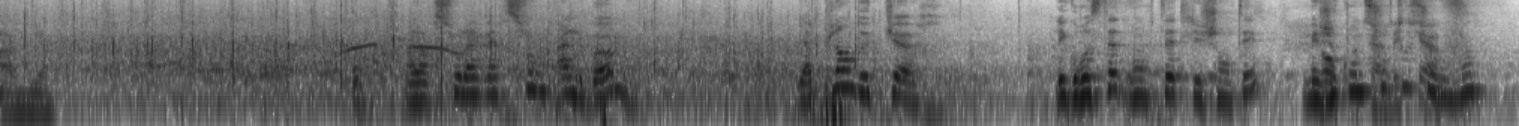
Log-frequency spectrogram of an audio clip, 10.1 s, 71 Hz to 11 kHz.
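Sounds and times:
speech: 0.0 - 0.6, 2.7 - 4.4, 5.3 - 6.3, 7.0 - 10.0
studio audience clapping: 0.0 - 6.8
faint voices and whoops: 1.0 - 3.4.

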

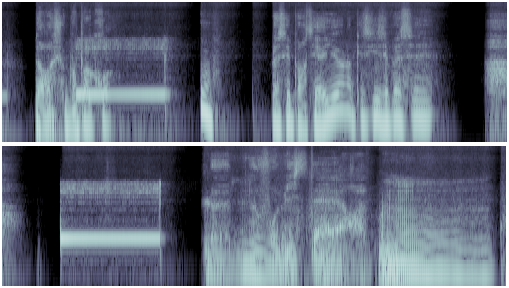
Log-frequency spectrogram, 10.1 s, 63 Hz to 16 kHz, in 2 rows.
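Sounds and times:
speech: 0.4 - 1.3, 2.0 - 5.0, 7.1 - 9.4
ringback tone from a call to a mobile phone: 0.7 - 1.7, 5.6 - 6.7.

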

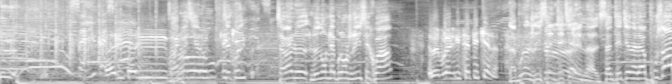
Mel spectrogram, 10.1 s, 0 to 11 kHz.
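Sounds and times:
lively crowd clapping and cheering for a radio contestant: 0.0 - 3.9
excited voices calling out over applause: 0.2 - 3.9
speech: 3.6 - 10.0.

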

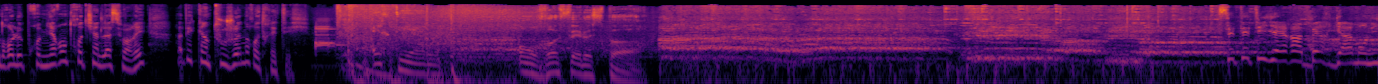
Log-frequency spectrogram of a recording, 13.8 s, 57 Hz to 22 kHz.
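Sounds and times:
speech: 0.0 - 6.7, 12.7 - 13.7
crowd of cycling supporters chanting a song at a team bus: 4.6 - 13.7.

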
